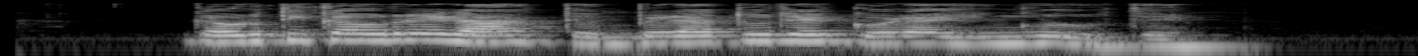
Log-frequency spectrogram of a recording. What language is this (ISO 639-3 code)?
eus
